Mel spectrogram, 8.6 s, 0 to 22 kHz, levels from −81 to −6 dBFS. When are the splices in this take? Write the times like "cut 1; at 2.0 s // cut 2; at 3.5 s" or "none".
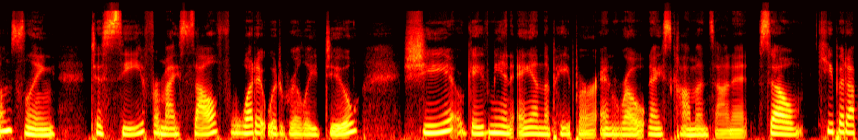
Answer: cut 1; at 4.0 s // cut 2; at 6.5 s // cut 3; at 7.5 s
